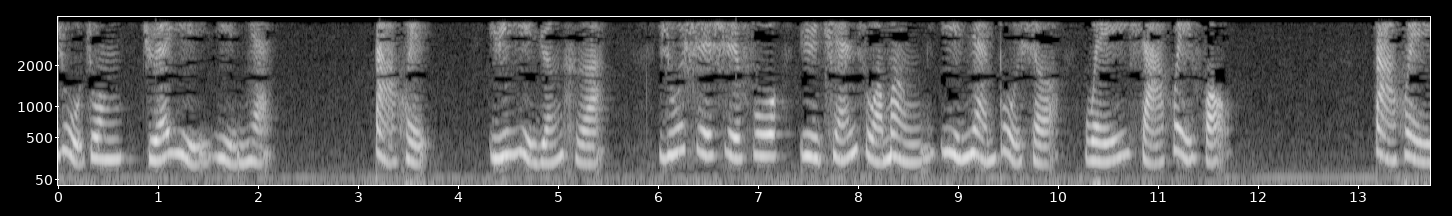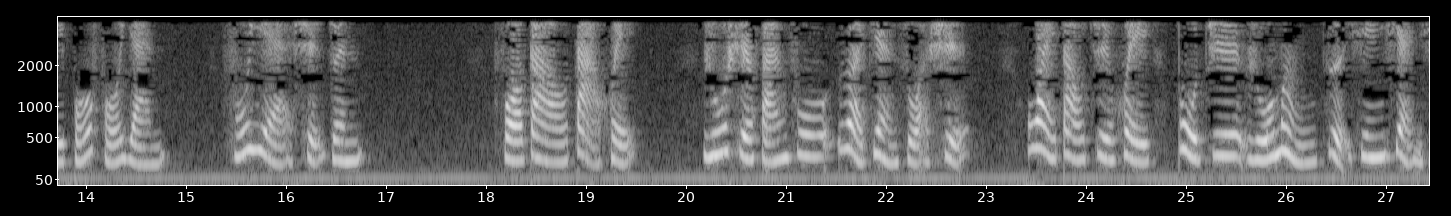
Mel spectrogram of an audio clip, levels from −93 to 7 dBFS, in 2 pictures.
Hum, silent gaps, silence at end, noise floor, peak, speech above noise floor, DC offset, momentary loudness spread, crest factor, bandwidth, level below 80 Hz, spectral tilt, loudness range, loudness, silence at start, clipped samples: none; none; 0 s; -42 dBFS; 0 dBFS; 28 dB; under 0.1%; 7 LU; 16 dB; 3.9 kHz; -40 dBFS; -9.5 dB/octave; 4 LU; -15 LUFS; 0 s; under 0.1%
